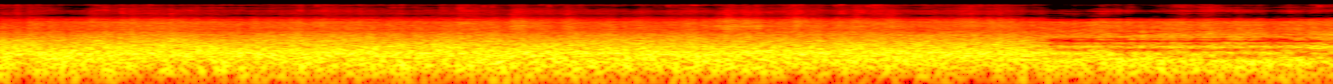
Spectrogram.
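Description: Passenger train running fast downhill: a steady, loud rush of wheel and rail noise from the coach. About five seconds in, the rush eases a little and a few steady tones join it.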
